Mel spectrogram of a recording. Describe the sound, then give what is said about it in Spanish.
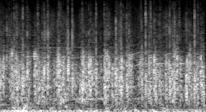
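An applause sound effect played from a radio console: dense crowd clapping, loud and even throughout with no gaps or talk. “Ahí está, aplauso.”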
